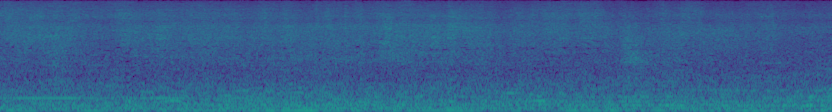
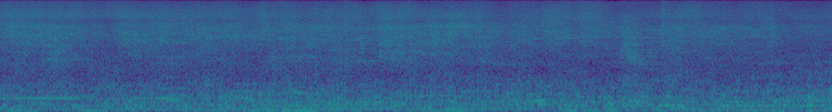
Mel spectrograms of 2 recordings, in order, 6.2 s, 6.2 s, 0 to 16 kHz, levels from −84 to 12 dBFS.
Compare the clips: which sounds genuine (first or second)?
first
